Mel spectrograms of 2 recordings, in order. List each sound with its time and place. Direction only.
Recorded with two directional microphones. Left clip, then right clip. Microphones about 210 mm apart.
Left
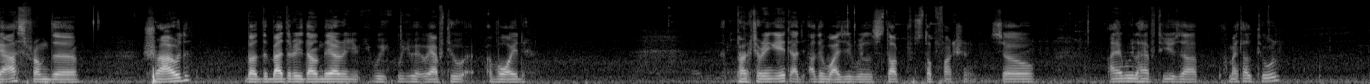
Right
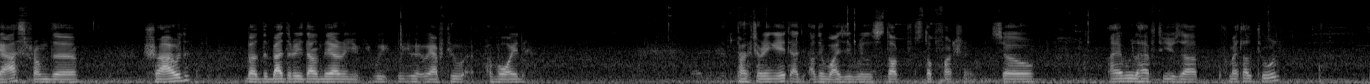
0.0 s speech: 40° left (ahead or behind)
7.3 s speech: 45° left (ahead or behind)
